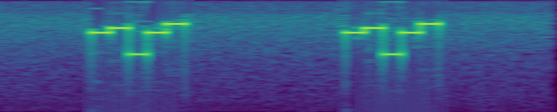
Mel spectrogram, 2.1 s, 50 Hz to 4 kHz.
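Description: Five-tone selective call (ZVEI), heard as quick runs of five tones, tones of about 70 ms. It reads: 89380 89380
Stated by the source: Five-tone ZVEI selective call received on an SDR.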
